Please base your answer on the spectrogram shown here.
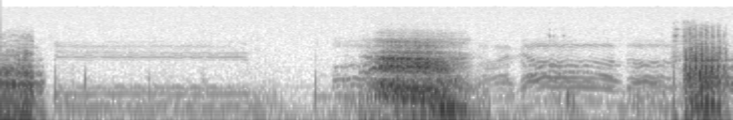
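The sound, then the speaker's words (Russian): A foal neighs as it wanders among the horses of White Guard cavalry, looking for its mother. Quieter wavering calls come first, then several loud, shrill whinnies burst out near the middle and at the end, with no talk. “В поисках матери жеребенок бродит возле лошадей белогвардейцев.”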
